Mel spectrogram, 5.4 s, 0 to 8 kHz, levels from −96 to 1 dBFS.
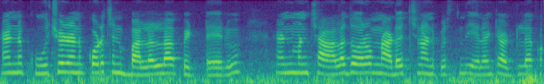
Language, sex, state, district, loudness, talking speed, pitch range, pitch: Telugu, female, Andhra Pradesh, Visakhapatnam, -19 LUFS, 175 wpm, 245-295 Hz, 275 Hz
